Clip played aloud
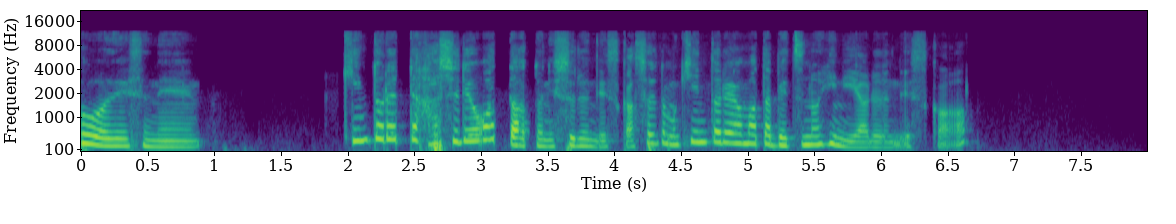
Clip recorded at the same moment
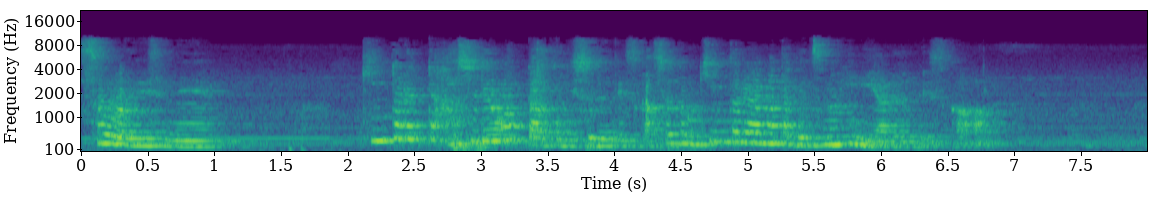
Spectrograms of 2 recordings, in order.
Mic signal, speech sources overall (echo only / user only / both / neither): echo only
